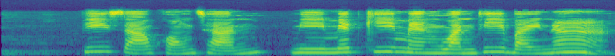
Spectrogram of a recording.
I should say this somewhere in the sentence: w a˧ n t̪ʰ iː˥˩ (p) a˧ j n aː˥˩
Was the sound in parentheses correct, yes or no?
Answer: no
